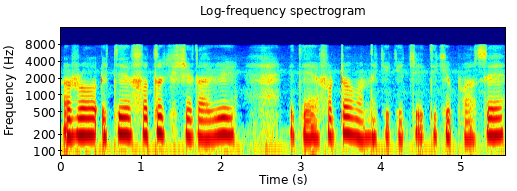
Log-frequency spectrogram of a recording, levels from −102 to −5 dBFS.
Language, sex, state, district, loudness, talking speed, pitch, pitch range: Nagamese, female, Nagaland, Kohima, -17 LUFS, 75 wpm, 185 Hz, 175-195 Hz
